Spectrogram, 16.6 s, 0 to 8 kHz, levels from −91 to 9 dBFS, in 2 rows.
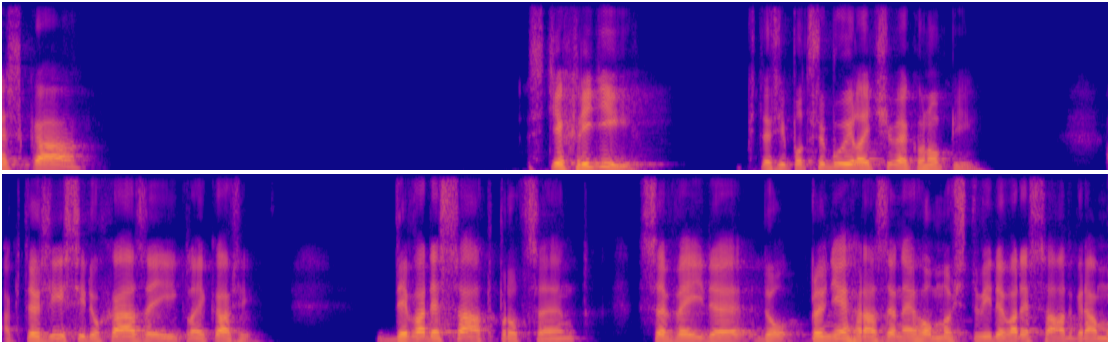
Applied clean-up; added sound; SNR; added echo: neural mask model Resemble Enhance denoiser.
